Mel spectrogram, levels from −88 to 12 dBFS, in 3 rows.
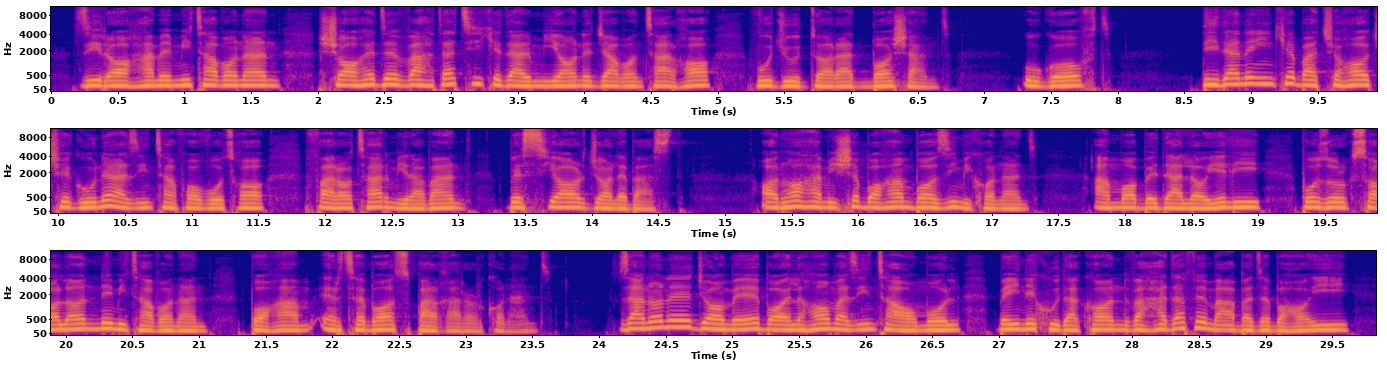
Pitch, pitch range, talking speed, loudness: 150 Hz, 135-160 Hz, 125 wpm, -17 LUFS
